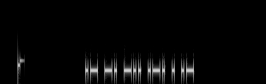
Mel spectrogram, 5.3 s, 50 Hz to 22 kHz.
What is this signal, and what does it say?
Morse code, heard as a keyed tone, about 25 wpm, 700 Hz. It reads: ANDREA
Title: USA Common Names - 25wpm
